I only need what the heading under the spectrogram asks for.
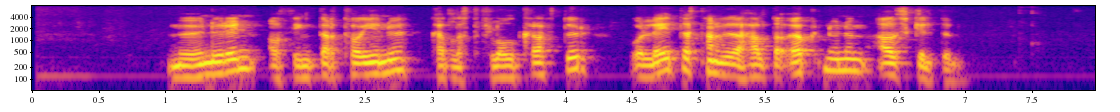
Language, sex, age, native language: Icelandic, male, 40-49, Icelandic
